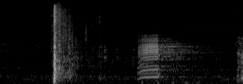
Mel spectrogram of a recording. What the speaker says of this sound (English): Northern pintail.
